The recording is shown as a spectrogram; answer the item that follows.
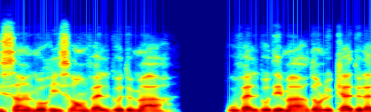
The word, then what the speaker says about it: Valgaudemar: toponymie valgaudemar ou valgaudemar aussi écrit valgo démarre pour respecter la prononciation locales ou valgaudemar est composé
